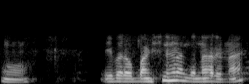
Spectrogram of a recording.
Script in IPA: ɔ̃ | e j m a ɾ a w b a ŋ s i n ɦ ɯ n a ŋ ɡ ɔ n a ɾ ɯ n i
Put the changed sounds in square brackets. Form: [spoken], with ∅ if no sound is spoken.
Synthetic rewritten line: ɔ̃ | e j [b] a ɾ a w b a ŋ s i n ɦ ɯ n a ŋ ɡ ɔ n a ɾ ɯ n [a]

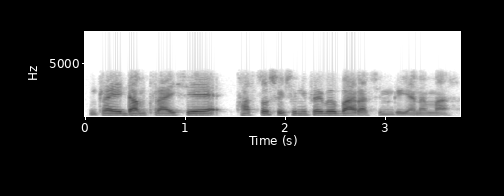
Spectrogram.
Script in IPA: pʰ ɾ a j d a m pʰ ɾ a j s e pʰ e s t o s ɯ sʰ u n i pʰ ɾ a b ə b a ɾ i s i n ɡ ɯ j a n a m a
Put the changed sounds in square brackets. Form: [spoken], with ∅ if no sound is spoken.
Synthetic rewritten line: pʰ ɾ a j d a m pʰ ɾ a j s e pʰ [a] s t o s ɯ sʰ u n i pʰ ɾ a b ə b a ɾ [a] s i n ɡ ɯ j a n a m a

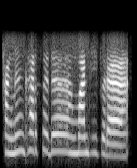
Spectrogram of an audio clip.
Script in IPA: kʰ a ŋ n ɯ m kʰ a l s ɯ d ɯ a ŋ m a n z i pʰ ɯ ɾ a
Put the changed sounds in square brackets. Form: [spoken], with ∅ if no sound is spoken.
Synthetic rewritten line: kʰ a ŋ n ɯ [ŋ] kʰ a [ɾ] s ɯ d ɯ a ŋ m a n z i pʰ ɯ ɾ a

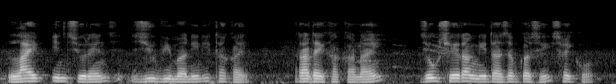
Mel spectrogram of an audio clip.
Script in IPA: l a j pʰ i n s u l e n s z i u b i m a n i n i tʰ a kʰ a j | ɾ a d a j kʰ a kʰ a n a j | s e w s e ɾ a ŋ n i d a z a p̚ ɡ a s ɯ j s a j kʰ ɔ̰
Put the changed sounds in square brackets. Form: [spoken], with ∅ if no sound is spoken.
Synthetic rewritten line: l a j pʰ i n s u [ɾ] e n s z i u b i m a n i n i tʰ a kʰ a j | ɾ a d a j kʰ a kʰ a n a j | [z] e w s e ɾ a ŋ n i d a z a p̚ ɡ a s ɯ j s a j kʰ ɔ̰

